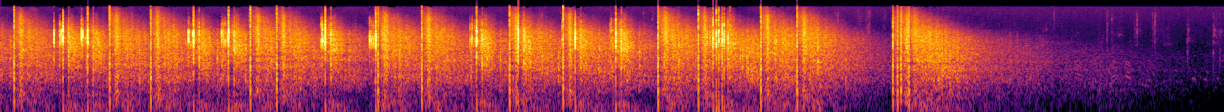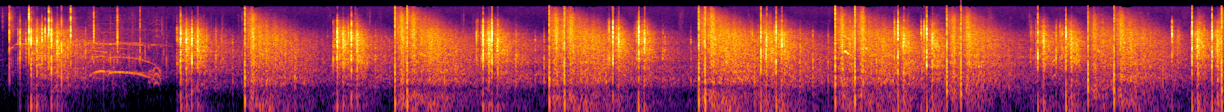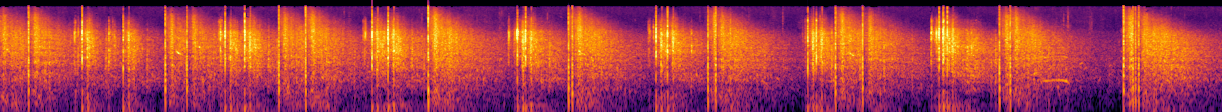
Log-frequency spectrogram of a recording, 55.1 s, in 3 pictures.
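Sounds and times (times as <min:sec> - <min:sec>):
firework shells bursting: 0:16.6 - 0:55.0.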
